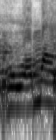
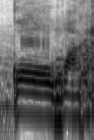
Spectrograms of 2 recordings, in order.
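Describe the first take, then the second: First: The word keeps a w sound between vowels. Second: The word merges into one long vowel, no w. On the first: The speaker calls it wrong. "tidak boleh dibaca kowama" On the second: The speaker calls it right. "harus dibaca koma"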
